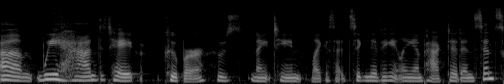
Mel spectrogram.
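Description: A woman speaks with a fairly low pitch. Her voice has vocal fry. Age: 40s. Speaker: nonprofit founder. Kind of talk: interview.

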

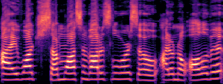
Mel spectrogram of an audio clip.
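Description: A woman speaks in a raised, projected voice with a high pitch. Her tone is bright and sharp, and her intonation fairly even. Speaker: podcast host and streamer. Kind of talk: casual solo chat. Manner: fast talker when nervous; casual, filler-heavy.

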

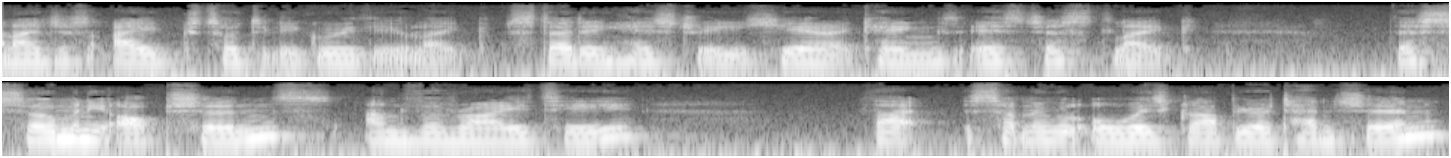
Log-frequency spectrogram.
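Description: A woman speaks with a Welsh accent at a fairly low pitch. Her pace is fairly quick and her intonation fairly even. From West Wales, Carmarthen. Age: 20s. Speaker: student podcast host. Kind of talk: casual chat.

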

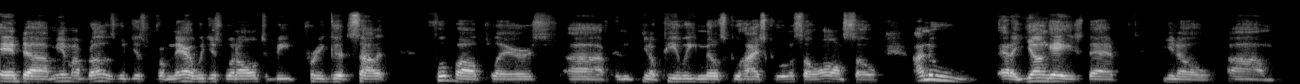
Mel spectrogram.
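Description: Here a man has an unremarkable speaking voice at medium pitch. He keeps a moderate pace with ordinary pitch variation. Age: 40s. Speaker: former college athlete turned entrepreneur. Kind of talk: casual interview.

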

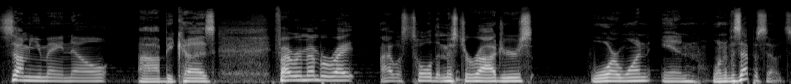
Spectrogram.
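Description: A man speaks at a moderate pace with an Upper Midwest accent. His pitch is fairly high, and his intonation stays fairly even. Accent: Upper Midwest (Minnesota). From Minnesota, Winona. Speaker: podcast host. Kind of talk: casual solo monologue. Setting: home studio, drinking beer on camera.

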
